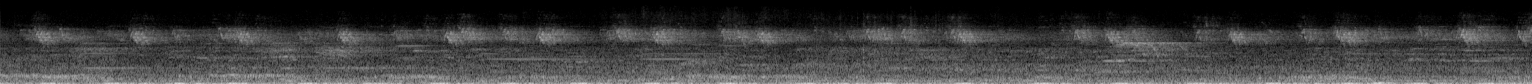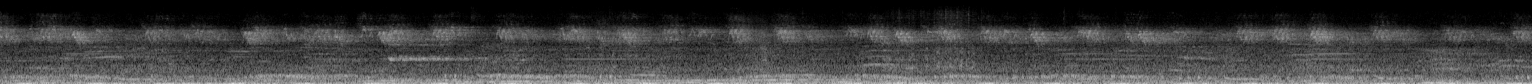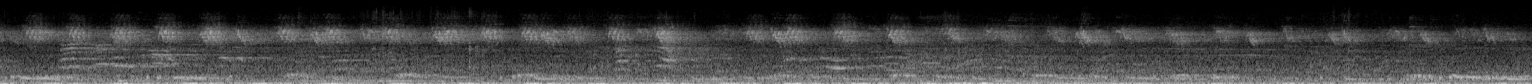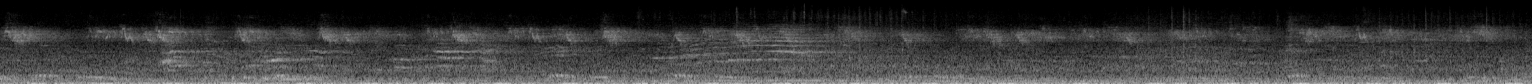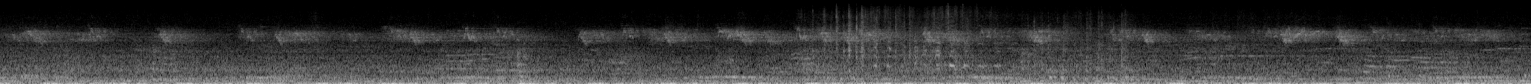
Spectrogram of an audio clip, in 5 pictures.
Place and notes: Äußere Brucker Str., Erlangen, Germany - Outside my window
Outside the window of my room. Zoom H1. Birds, church bell, etc.
Bayern, Deutschland, 18 June 2021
